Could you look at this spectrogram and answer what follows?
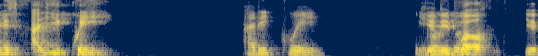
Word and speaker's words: Aryeequaye: My name is Aryeequaye from Ghana. I am Can the you secretary. pronounce the second name of yours? The second name is Aryeequaye.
